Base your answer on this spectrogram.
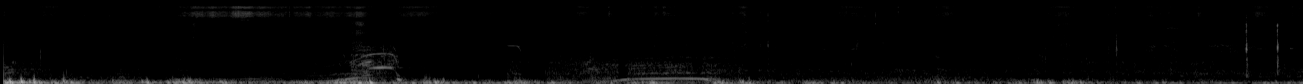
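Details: Angus-Hereford cross heifers, pregnancy tested in calf, at Magpie Park, giving two low moos, the first short and rising, the second a longer steady drawn-out call, over heavy wind rumble.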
